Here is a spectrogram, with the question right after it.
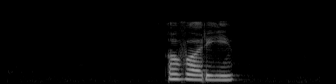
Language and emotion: Russian, neutral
